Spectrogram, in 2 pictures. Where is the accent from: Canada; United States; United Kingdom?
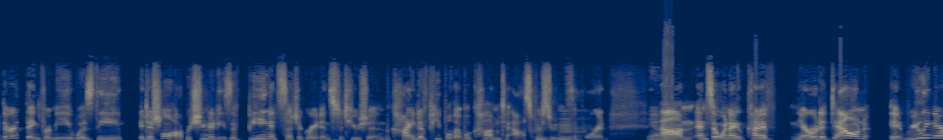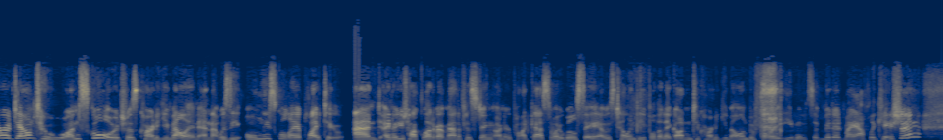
Canada; the prof was asking everyone like, where are you from? So I was like, Canada.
